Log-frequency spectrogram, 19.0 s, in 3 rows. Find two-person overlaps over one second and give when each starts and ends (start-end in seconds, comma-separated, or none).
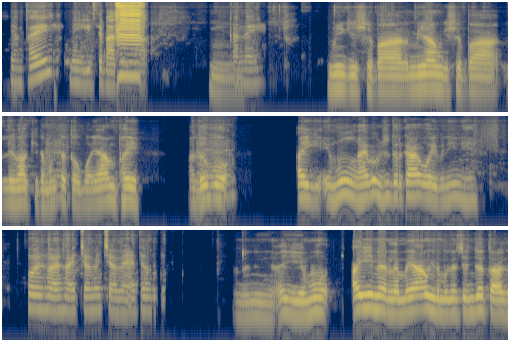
none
